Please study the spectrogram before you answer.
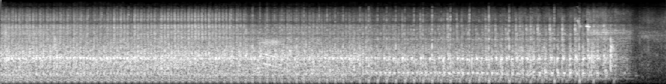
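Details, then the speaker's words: Scrapyard push mower with its carburetor reinstalled and the ignition coil wire temporarily taped: the single-cylinder engine runs with a steady, even beat at constant speed, then cuts off cleanly; it sounds healthy. "believe it runs"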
